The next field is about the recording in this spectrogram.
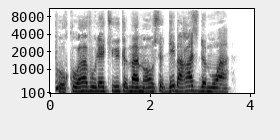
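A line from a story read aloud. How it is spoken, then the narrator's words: Pathetic moaning. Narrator (French): La magicienne émit une série de gémissements pathétiques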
